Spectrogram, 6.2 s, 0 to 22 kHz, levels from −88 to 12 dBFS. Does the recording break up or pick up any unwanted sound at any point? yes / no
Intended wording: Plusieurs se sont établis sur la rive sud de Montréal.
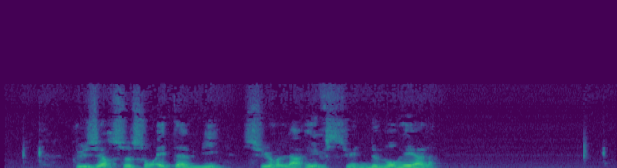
no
